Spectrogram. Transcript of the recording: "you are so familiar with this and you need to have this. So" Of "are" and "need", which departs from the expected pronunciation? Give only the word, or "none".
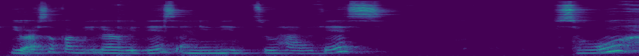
are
